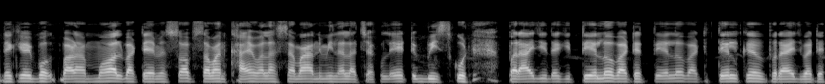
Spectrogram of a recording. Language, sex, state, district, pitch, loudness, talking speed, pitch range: Bhojpuri, male, Bihar, Muzaffarpur, 135 Hz, -18 LUFS, 175 wpm, 130-140 Hz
